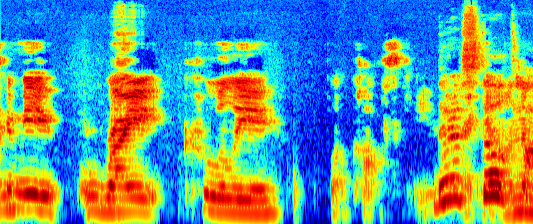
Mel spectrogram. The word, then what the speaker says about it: Slavkovsky: Slavkovsky, let's talk about him.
